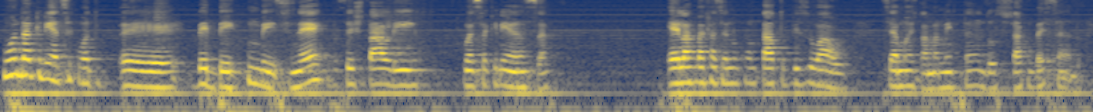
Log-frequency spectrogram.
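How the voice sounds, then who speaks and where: A woman's voice: on the low side, moderate pace, slight background noise. A woman speaking Brazilian Portuguese, a therapist explaining patiently and didactically, checking in often with her listener. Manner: didactic, checks in with frequent "tá?" and "entendeu?". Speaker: guest therapist. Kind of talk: explanatory interview talk.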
